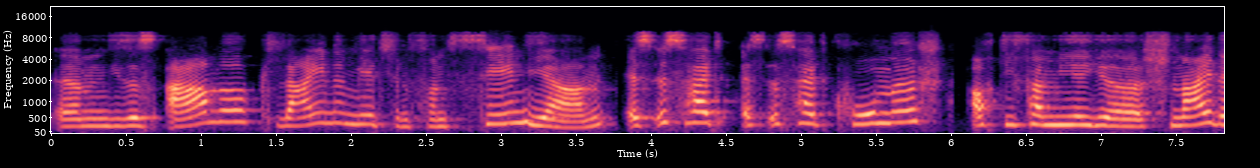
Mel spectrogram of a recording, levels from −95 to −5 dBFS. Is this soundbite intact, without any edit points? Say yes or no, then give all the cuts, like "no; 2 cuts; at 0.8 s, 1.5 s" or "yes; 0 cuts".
yes; 0 cuts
